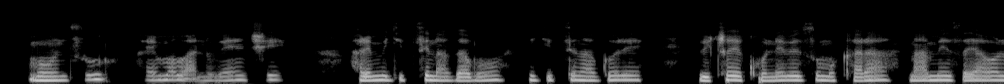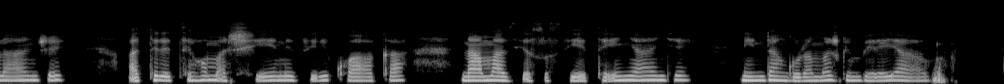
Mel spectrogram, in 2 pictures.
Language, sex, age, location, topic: Kinyarwanda, female, 18-24, Huye, government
